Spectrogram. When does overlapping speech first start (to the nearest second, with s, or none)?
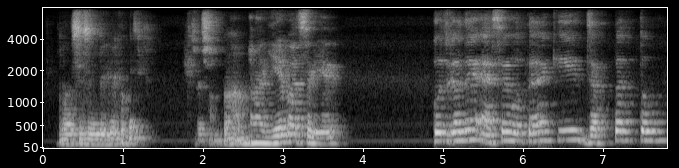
none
